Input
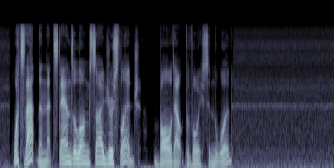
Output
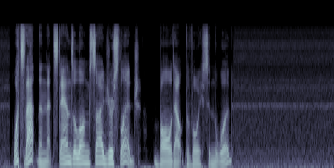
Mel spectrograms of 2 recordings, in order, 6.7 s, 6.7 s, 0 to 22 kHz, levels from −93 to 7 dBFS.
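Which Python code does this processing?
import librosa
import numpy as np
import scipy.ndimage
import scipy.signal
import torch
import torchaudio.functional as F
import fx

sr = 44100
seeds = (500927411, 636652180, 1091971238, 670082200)

y = fx.dynamic_eq(x, sr, hz=5900.0, q=0.83, threshold_db=-37.0, ratio=4.0, max_db=4)
y = F.gain(torch.from_numpy(y), -1.5).numpy()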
